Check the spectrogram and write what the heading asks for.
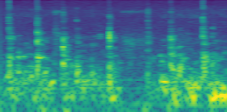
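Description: Near silence with faint, irregular light clicks, a few a second.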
